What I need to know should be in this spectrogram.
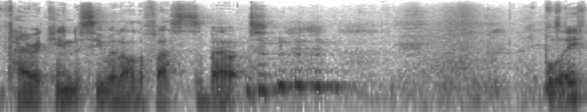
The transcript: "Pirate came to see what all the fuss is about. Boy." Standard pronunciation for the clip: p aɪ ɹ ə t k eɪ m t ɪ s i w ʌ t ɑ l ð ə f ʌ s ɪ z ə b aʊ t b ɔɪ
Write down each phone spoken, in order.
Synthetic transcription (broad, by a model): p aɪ ɹ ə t k eɪ m t ɪ s i w ʌ t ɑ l ð ə f ʌ s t s ə b aʊ t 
